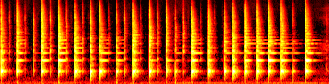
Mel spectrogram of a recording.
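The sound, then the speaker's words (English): A small Brazilian repique drum struck in a fast, steady run of about two dozen sharp, ringing hits, loud, with no talking. “This is a little drum that a friend of mine gave to me in Rio de Janeiro.”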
